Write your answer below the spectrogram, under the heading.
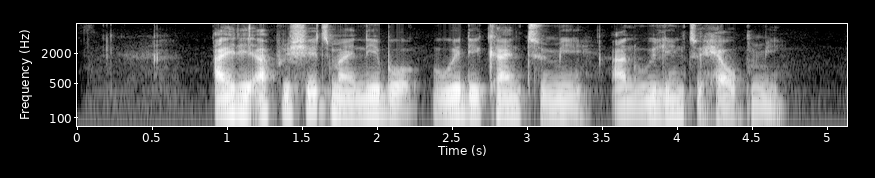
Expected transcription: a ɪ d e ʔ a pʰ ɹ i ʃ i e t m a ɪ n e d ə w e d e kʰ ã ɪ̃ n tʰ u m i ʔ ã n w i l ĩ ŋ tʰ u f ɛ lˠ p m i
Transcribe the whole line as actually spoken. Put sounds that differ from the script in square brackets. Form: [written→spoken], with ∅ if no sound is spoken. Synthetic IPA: a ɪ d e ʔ a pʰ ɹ i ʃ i e t m a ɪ n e [d→b] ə w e d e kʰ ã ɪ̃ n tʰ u m i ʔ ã n w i l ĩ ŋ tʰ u [f→h] ɛ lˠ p m i

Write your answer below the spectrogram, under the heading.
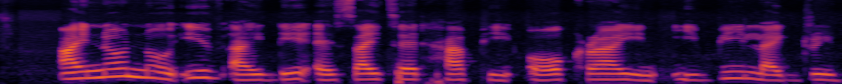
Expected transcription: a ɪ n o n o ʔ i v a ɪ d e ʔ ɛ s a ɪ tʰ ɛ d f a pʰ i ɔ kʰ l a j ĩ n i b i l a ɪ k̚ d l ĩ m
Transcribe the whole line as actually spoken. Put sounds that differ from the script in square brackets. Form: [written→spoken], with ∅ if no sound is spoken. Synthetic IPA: a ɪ n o n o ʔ i [v→f] a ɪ d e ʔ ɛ s a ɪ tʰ ɛ d [f→h] a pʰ i ɔ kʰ [l→ɹ] a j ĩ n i b i l a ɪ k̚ d [l→ɹ] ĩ m

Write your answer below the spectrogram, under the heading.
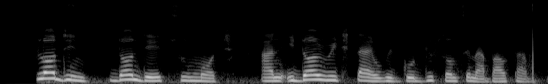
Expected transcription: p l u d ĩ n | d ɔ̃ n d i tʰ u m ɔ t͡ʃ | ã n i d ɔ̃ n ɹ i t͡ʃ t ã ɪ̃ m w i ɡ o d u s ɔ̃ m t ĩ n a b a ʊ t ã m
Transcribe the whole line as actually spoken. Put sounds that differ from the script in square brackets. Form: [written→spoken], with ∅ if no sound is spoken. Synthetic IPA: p l [u→ɔ] d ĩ n | d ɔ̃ n d [i→e] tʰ u m ɔ t͡ʃ | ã n i d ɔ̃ n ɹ i t͡ʃ t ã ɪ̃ m w i ɡ o d u s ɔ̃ m t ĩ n a b a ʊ t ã m

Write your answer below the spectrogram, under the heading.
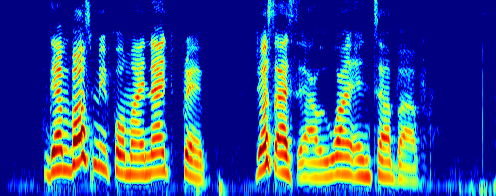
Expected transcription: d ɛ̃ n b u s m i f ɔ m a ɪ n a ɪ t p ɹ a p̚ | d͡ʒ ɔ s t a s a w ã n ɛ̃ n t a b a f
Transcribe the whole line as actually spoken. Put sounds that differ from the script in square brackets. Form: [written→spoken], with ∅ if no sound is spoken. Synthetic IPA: d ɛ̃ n b [u→ɔ] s m i f ɔ m a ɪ n a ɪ t p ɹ [a→ɛ] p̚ | d͡ʒ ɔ s t a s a w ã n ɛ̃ n t a b a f

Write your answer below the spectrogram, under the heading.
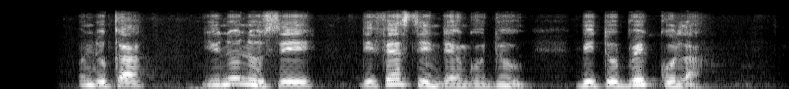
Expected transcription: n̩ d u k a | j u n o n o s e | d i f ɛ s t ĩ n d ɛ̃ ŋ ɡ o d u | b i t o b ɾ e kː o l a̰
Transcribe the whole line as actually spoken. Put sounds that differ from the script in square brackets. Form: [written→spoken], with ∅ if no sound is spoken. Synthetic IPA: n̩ d u k a | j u n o n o s e | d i f ɛ s t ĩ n d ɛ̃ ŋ ɡ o d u | b i t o b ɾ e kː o l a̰

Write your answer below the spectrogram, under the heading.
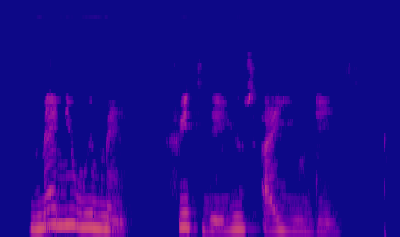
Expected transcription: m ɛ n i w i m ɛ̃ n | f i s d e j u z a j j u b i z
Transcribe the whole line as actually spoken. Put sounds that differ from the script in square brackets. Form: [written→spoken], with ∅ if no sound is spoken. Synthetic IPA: m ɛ n i w i m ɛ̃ n | f i [s→t] d e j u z a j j u [b→d] i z

